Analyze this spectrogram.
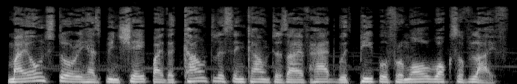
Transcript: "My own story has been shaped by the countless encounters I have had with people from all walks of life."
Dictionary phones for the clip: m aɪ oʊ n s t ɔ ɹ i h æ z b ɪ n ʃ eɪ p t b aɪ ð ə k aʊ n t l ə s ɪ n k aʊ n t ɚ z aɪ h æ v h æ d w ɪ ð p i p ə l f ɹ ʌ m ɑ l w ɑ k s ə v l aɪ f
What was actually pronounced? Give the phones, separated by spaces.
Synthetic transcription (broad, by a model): m aɪ oʊ n s t ɔ ɹ i h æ z b ɪ n ʃ eɪ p b aɪ ð ə k aʊ n t l ə s ɪ n k aʊ n t ɚ z aɪ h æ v h æ d w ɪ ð p i p ə l f ɹ ʌ m ɑ l w ɑ k s ə v l aɪ f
